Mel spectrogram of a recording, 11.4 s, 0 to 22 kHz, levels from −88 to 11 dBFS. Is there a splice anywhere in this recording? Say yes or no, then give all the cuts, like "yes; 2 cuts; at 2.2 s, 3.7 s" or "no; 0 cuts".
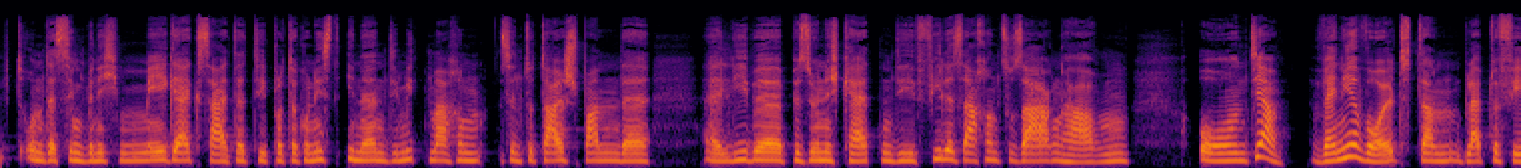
no; 0 cuts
